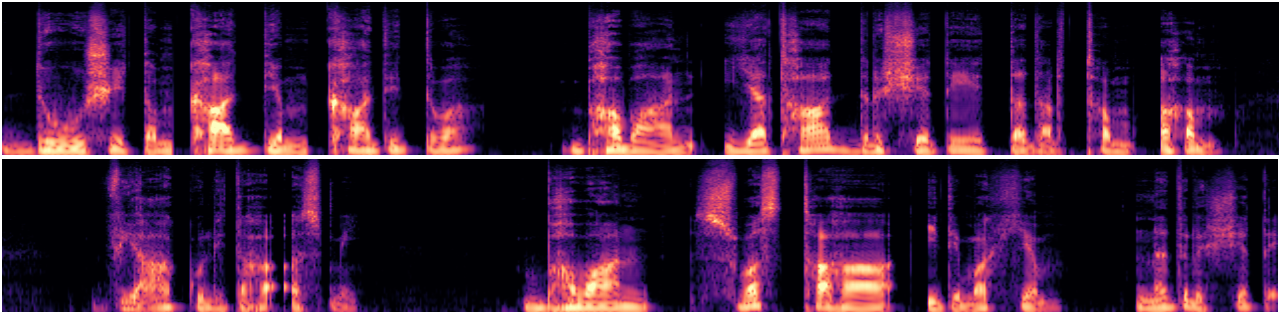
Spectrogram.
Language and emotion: Sanskrit, fearful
